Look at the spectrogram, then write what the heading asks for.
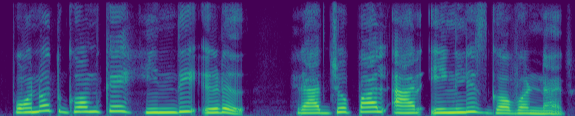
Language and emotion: Santali, neutral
